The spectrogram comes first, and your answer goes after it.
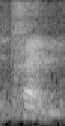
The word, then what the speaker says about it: prennent: Go to the hard and the high. Il. Prends. Ils prennent. Remember, because it's an N. With an N, we have the hard, but we also go higher.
